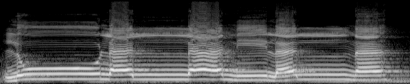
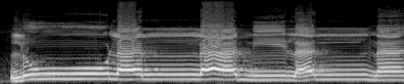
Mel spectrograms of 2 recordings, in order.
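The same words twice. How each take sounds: No difference in how they are said.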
